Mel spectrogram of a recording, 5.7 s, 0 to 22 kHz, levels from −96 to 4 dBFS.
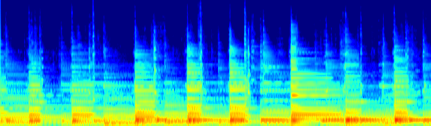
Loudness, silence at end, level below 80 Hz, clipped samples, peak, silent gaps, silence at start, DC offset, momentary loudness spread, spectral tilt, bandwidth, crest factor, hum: -23 LUFS; 0 s; -44 dBFS; under 0.1%; -6 dBFS; none; 0 s; under 0.1%; 7 LU; -10 dB/octave; 5.4 kHz; 16 dB; none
